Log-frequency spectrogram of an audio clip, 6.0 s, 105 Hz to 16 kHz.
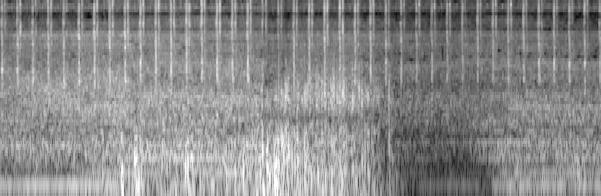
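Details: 2002 Toyota Highlander V6 AWD at idle: sharp light tick about three to four per second, steady; engine ticking, owner wonders if valve lash adjustment needed or exhaust tick, unconfirmed.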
